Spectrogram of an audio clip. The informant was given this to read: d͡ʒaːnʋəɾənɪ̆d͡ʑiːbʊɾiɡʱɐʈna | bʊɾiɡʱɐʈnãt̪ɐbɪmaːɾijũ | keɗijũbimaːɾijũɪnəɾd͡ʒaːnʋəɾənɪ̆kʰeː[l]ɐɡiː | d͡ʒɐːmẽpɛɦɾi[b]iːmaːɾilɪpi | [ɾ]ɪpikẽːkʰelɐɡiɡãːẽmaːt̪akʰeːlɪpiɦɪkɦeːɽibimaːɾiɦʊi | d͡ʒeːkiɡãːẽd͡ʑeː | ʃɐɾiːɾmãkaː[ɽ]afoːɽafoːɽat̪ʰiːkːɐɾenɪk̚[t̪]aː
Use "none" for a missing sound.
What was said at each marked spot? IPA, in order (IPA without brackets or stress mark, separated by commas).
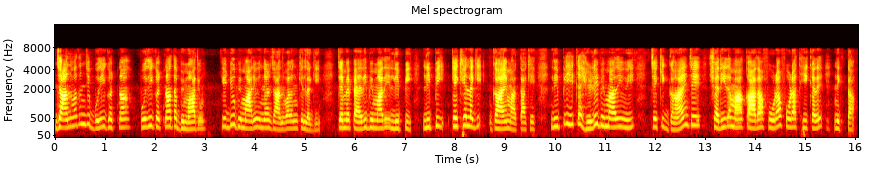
l, b, l, ɾ, t̪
